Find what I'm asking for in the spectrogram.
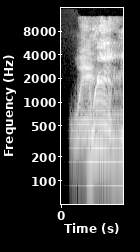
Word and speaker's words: Nguyen: Nguyen, right? – Nguyen. Yeah, that's how you pronounce Nguyen.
